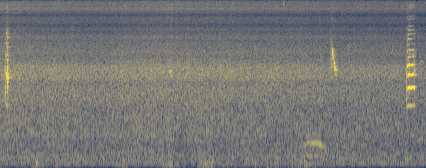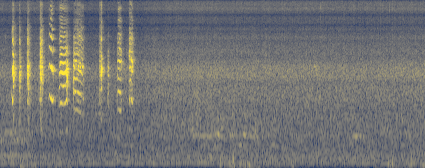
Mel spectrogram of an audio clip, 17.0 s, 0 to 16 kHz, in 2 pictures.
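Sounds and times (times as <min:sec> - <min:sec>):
parrot calling: 0:00.0 - 0:00.5, 0:06.0 - 0:07.0, 0:08.0 - 0:11.4
steady background hiss: 0:00.0 - 0:17.0.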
